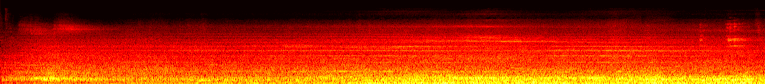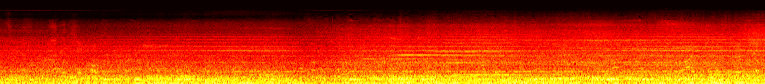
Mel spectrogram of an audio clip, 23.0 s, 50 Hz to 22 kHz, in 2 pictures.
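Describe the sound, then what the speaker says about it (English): An ICE3 Neo high-speed train pulls into Cologne main station, a steady rolling rumble of wheels and carriages with faint high-pitched tones over a continuous loud bed of station noise, as a pair of coupled units arrive. "we can now take a look at the arrival of my train of the type ICE3 Neo"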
